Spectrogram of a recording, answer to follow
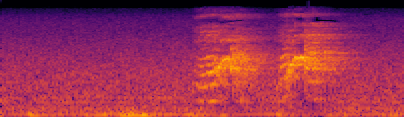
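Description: A man's voice making two short high-pitched non-word sounds, about a second and a second and a half in.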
